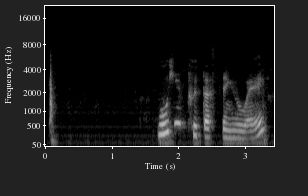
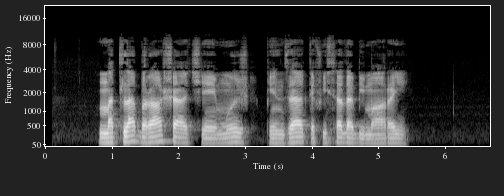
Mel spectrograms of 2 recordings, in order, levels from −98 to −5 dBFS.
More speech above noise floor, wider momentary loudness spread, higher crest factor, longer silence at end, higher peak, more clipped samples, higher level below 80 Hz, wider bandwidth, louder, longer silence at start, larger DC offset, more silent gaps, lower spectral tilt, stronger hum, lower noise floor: second, 45 dB vs 55 dB; about the same, 9 LU vs 11 LU; about the same, 20 dB vs 22 dB; second, 0.15 s vs 1.3 s; second, -24 dBFS vs -2 dBFS; neither; second, -82 dBFS vs -52 dBFS; second, 6.4 kHz vs 10 kHz; second, -41 LUFS vs -23 LUFS; second, 0.05 s vs 0.8 s; neither; neither; first, -7.5 dB/octave vs -5 dB/octave; neither; first, -85 dBFS vs -78 dBFS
